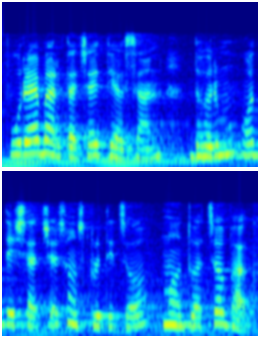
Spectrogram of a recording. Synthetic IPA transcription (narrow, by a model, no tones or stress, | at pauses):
puɾajbʱaɾt̪at͡ɕjait̪iɦasan | d̪ʱəɾmʋəd̪eɕat͡ɕjasə̃w̃skɾut̪it͡sɔməɦət̪ʋat͡sɔbʱa̰ɡ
